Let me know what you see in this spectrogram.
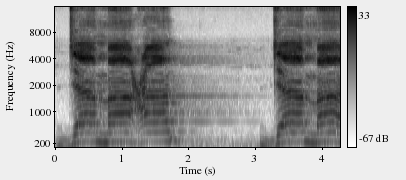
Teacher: عین کو بالکل کلیئر حلق سے نکالیں گے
